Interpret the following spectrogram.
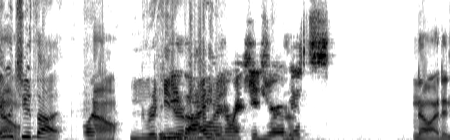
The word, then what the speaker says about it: Gervais: gervais yeah he's awesome now you say his name ricky gervais yeah yeah oh i guess i've been saying it wrong i thought yeah i thought you had to like since it was a ais it was like some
